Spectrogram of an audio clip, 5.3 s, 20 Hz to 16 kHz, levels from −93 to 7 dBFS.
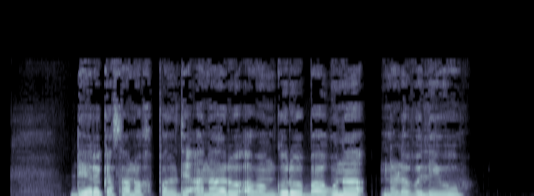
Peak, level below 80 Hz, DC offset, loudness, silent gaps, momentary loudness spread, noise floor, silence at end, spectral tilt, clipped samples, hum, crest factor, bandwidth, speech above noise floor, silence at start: -4 dBFS; -68 dBFS; under 0.1%; -19 LUFS; none; 9 LU; -54 dBFS; 0.7 s; -7 dB/octave; under 0.1%; none; 16 dB; 11 kHz; 36 dB; 0.7 s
